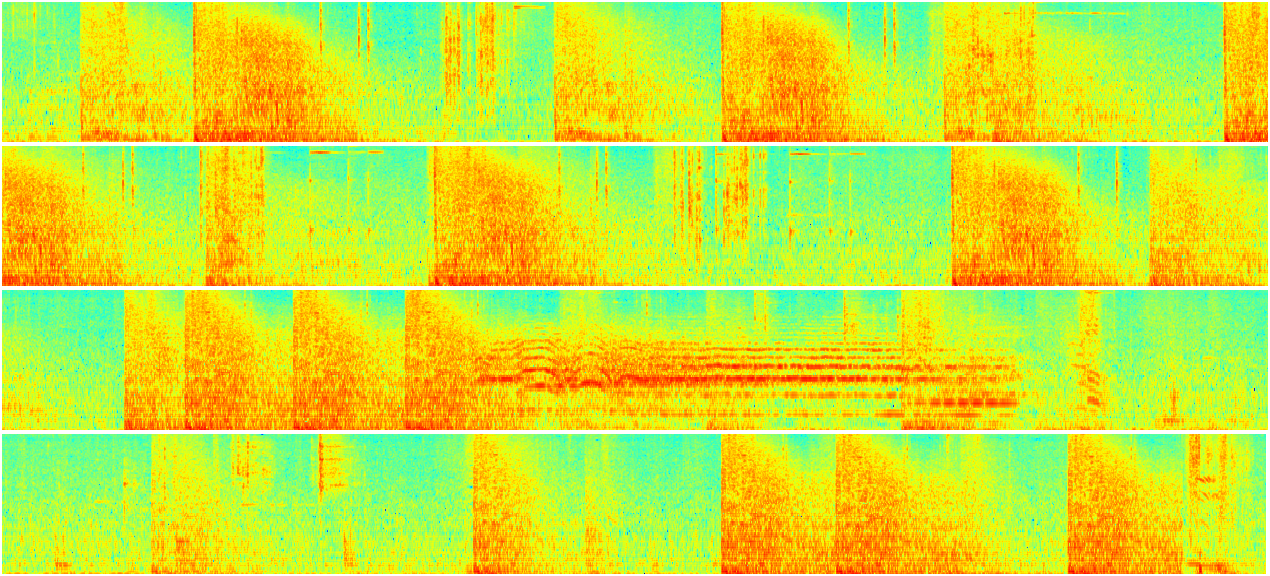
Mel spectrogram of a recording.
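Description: Gunshots boom again and again, loud and close, with echoing tails.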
